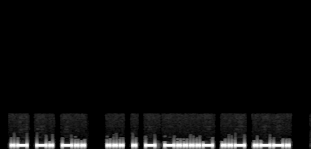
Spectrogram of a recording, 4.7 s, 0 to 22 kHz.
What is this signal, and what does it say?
Morse code, heard as a keyed tone, about 25 wpm, 600 Hz. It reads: AND SET-UP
